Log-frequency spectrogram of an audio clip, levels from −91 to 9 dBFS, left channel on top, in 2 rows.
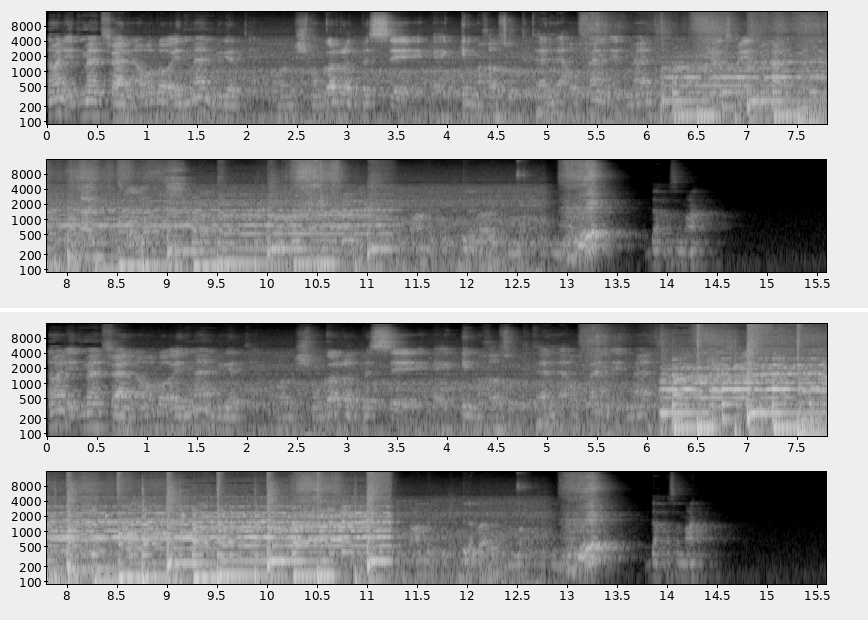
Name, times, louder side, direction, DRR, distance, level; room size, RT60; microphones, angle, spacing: voice 1, 0.0-6.1 6.6-9.2, left 4 dB, 45° left, 2 dB, 1.0 m, -28 dB
sound 1, 0.6-12.8, left 1 dB, 65° left, 1.4 m, -32 dB
sound 2, 5.3-9.0 10.0-10.8 12.0-12.1 12.5-12.6 12.9-13.3, left 2 dB, 15° left, 0.6 m, -30 dB
sound 3, 6.1-11.3, right 7 dB, 85° right, 0.3 m, -19 dB
voice 2, 9.0-9.5 10.0-10.3 10.6-13.4 13.8-14.4, right 1 dB, 35° right, 1 dB, 1.1 m, -37 dB
8.4 x 3.2 x 3.4 m, 0.70 s
head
